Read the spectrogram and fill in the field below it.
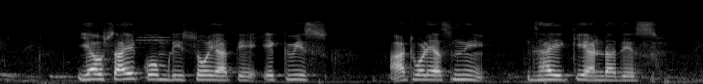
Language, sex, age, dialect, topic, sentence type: Marathi, male, 25-30, Northern Konkan, agriculture, statement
